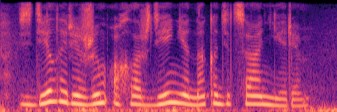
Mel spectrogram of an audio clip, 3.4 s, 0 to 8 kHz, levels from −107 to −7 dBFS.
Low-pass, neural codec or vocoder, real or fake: 7.2 kHz; none; real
